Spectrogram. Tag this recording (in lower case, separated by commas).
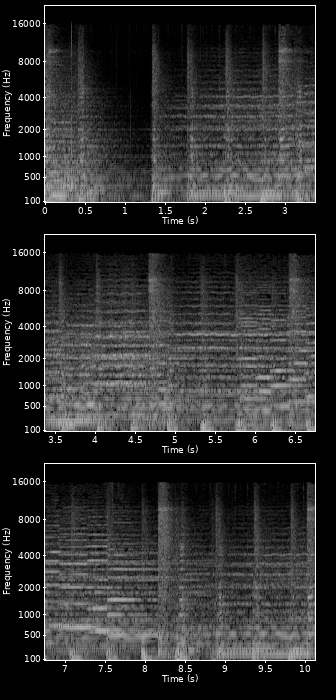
music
